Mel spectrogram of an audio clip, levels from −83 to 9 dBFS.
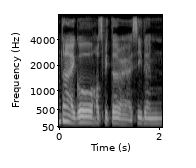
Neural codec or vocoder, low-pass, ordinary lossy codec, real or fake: none; 7.2 kHz; none; real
